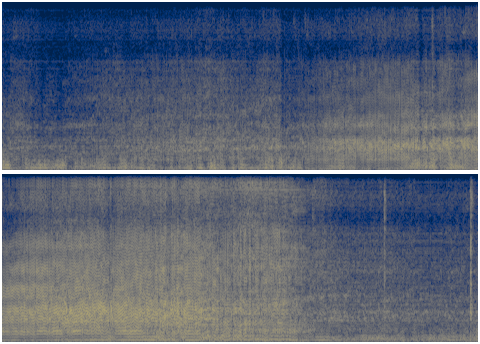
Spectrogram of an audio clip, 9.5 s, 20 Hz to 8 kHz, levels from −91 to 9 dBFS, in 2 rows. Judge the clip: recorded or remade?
remade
